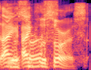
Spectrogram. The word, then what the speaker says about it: Ankylosaurus: Uh, it's Ankylosaurus.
